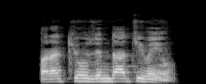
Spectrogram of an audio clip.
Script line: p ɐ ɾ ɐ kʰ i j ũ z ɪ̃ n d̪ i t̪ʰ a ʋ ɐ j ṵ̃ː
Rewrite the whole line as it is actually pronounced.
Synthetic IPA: p ɐ ɾ ɐ kʰ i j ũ z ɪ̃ n d̪ a t̪ʰ i ʋ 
